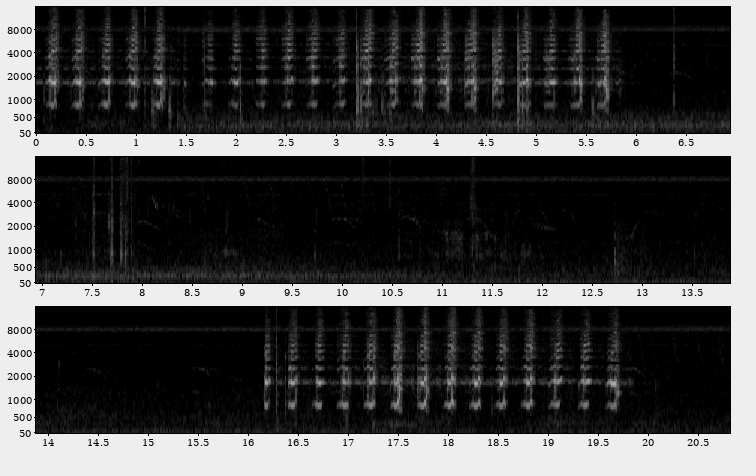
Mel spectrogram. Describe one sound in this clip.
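A wild turkey yelps in a rapid series.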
